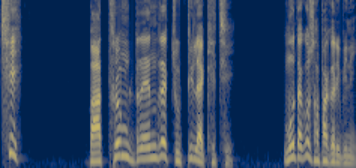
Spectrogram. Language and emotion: Odia, disgusted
